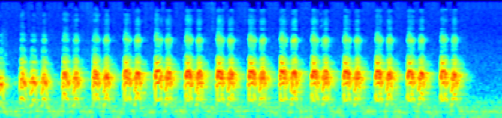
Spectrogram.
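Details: A female chukar partridge gives a steady chain of coarse, clucking chuk notes, evenly spaced at about two and a half per second, some fifteen repeats, then silence.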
